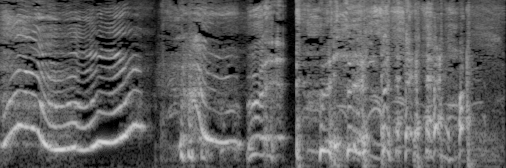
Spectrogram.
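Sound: coughing fit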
